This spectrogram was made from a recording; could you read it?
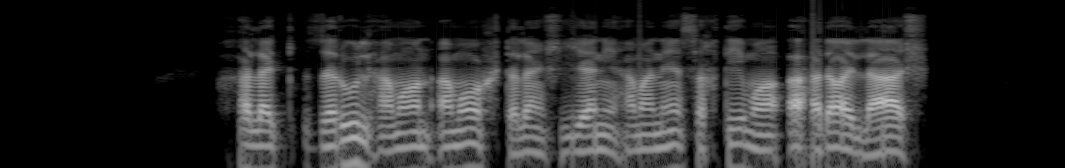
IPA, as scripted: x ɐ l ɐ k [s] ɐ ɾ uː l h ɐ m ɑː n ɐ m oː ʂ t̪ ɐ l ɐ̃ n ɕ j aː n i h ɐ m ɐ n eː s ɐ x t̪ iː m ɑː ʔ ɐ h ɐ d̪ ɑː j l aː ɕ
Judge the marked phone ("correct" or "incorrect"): incorrect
